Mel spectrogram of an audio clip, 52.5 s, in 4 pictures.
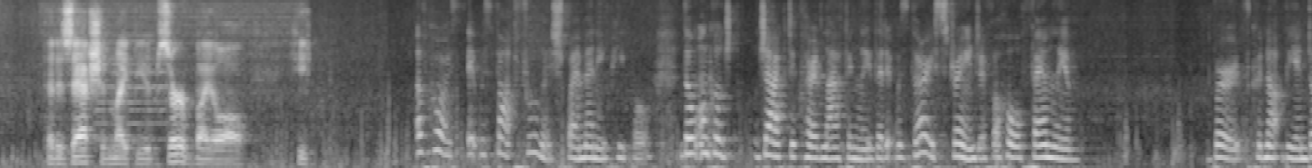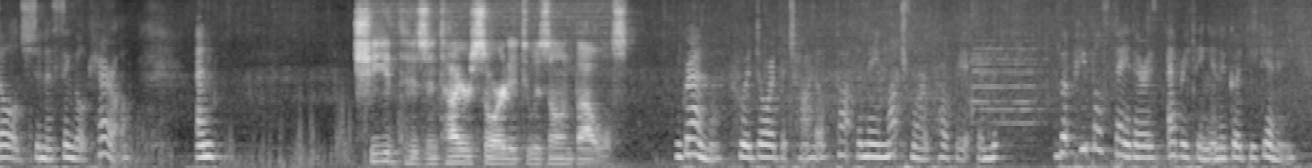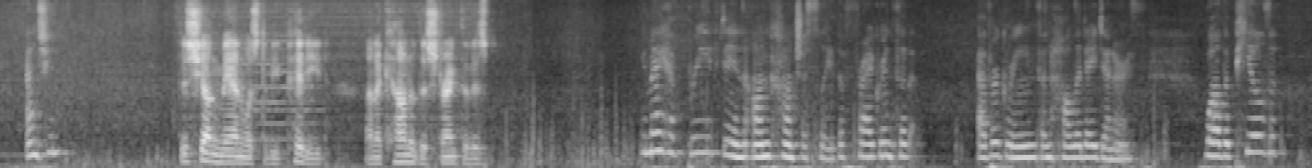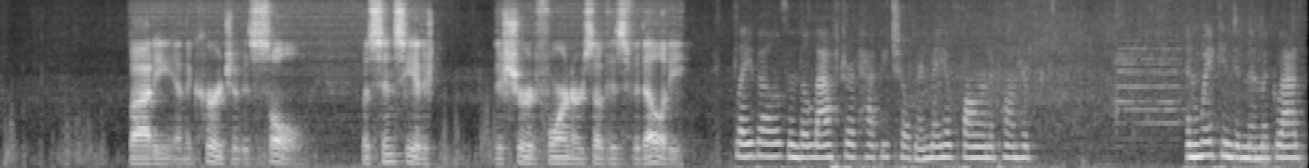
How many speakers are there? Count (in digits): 2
